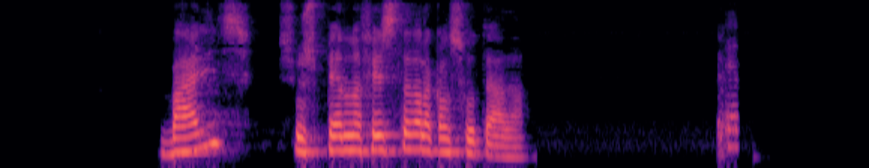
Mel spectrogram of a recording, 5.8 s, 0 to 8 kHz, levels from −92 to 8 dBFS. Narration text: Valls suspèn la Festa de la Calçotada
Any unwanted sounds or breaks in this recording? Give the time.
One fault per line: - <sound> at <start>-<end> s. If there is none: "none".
- laugh at 4.8-4.9 s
